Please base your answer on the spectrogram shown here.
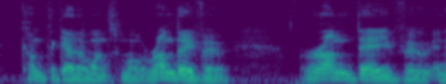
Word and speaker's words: rendezvous: in my head rendezvous so it looks like ron dezvou but we don't say the zed it's rendezvous and the last one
